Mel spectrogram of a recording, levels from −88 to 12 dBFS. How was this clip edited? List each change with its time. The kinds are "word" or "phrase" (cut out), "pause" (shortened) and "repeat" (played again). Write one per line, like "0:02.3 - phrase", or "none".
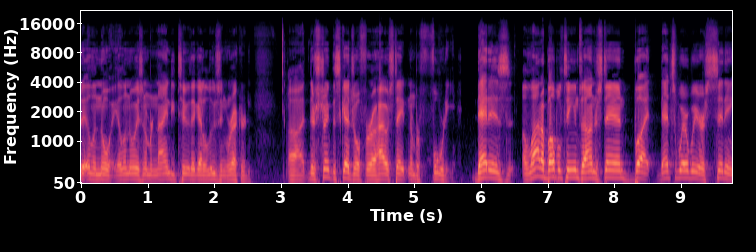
0:05.7 - pause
